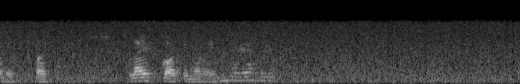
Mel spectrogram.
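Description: Nothing in this speech stood out as a technical fault on listening.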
